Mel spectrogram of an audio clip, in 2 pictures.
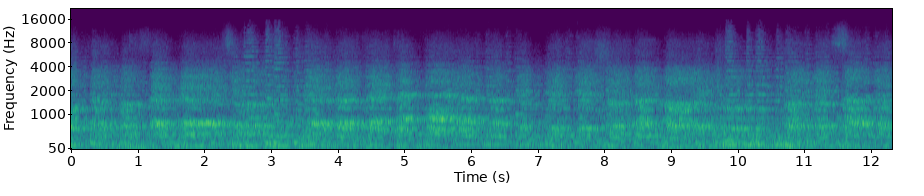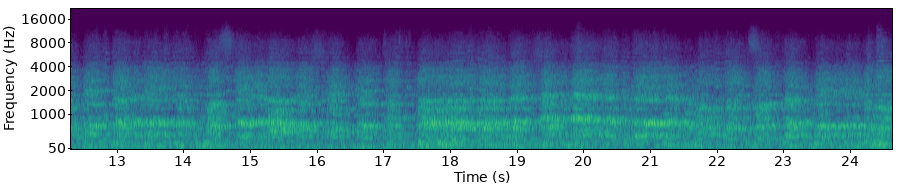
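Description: Choral music: a choir singing sustained lines over orchestral accompaniment, continuous throughout.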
